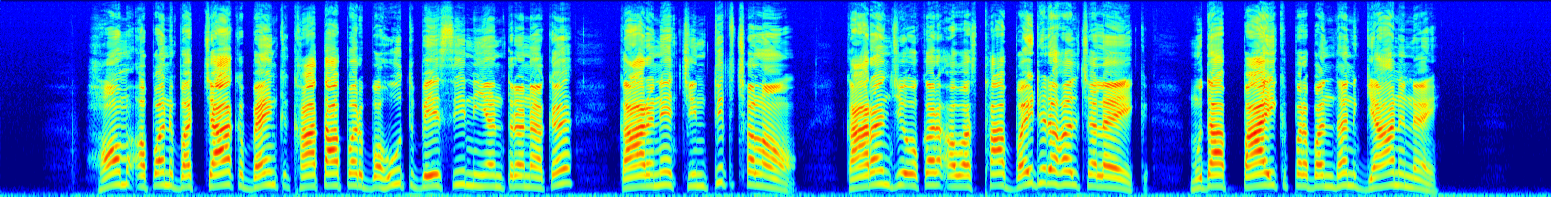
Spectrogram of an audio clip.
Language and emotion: Maithili, fearful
